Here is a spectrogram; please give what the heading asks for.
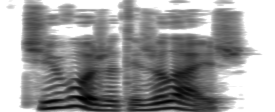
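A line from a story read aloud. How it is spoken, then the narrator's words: Low vibrating demon voice. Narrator (Russian): Низким вибрирующим голосом поинтересовался демон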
